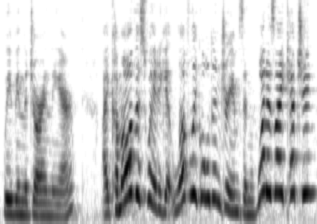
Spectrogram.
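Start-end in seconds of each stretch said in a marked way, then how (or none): 1.5-4.7 higher and louder, rising to a wail; cheated of golden dreams; distressed outcry. Acted. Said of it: "getting more distressed every moment".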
